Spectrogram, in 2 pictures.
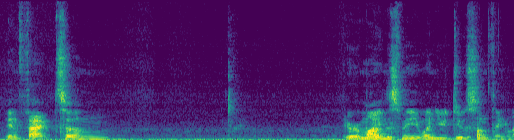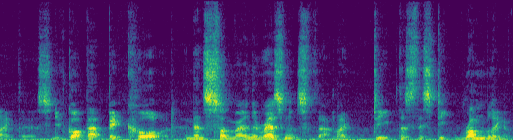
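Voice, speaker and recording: A man's voice: mid-range voice, sing-song, normal speed, pushed and bright, slight background noise. Man coaching guitar, singing rhythms. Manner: sings rhythms with nonsense syllables; playful and encouraging, detail-focused. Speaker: guitar masterclass teacher. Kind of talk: online music lesson coaching. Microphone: video call.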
